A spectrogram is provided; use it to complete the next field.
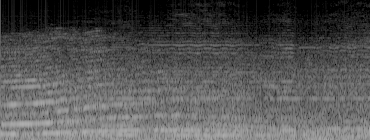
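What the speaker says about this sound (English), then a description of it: "Oh, somebody has a cool car." A car drives past in the video game Frostpunk, a steady engine whir with gliding tones that rises and slowly fades, heard alone at moderate loudness.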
